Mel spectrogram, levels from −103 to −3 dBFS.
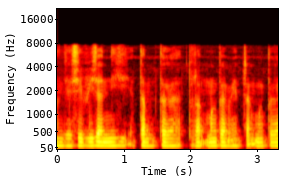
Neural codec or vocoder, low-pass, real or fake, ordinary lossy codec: none; none; real; none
